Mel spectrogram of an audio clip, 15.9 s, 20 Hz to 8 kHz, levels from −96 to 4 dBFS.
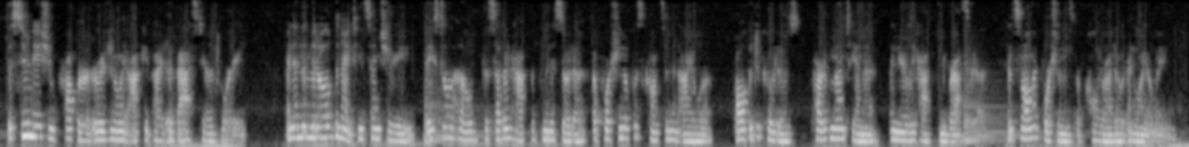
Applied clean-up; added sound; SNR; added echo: none; Drum; 19 dB; none.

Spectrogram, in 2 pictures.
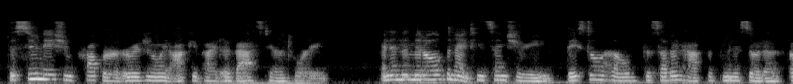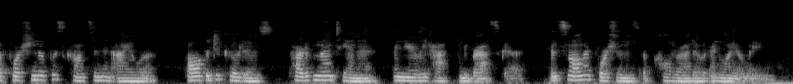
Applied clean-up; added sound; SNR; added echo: none; none; none; none.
